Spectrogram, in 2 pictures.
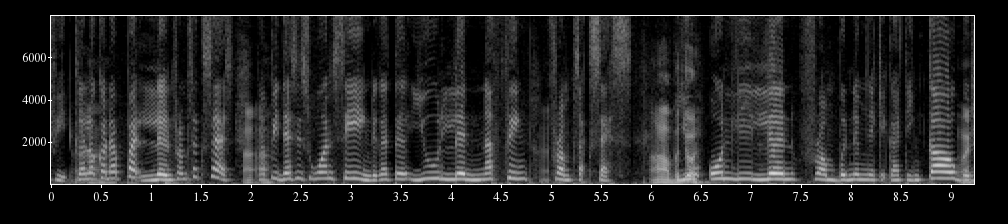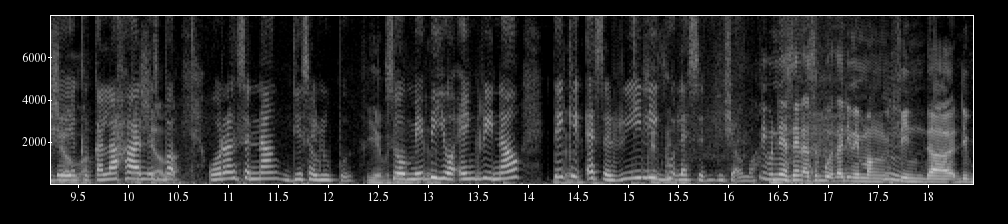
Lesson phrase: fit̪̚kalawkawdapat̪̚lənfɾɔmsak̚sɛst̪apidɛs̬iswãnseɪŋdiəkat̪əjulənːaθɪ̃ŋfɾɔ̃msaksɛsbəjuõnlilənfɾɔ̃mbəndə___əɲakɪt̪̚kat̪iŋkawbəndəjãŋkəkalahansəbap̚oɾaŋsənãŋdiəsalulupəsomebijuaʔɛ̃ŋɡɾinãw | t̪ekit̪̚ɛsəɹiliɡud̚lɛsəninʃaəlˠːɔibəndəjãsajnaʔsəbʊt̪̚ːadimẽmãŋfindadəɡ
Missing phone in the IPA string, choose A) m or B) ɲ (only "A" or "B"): A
